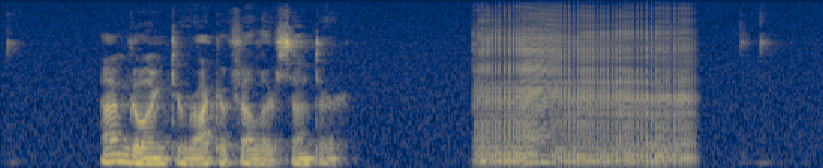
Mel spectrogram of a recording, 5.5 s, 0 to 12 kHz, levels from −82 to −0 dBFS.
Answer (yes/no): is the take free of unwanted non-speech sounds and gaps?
no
